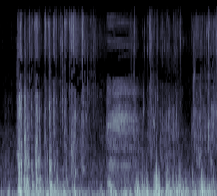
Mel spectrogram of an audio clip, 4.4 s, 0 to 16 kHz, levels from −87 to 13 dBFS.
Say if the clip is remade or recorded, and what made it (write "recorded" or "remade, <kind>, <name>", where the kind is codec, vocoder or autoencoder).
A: recorded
